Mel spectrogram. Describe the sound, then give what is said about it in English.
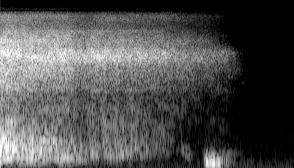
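A quick, deep breath drawn in through the nose during a guided relaxation exercise, one hissy, airy inhale that fades slightly before cutting off abruptly. “Once again, let's take one of our relaxing breaths. Breathe in quickly.”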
